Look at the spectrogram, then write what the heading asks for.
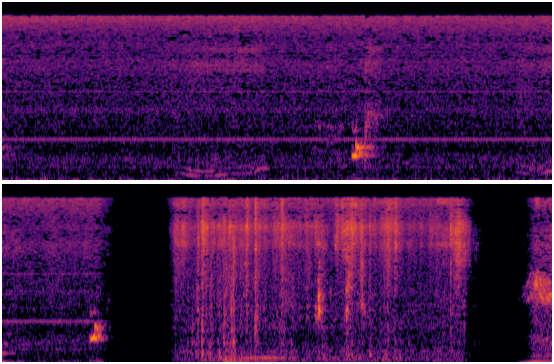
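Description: A sleeping Olde English Bulldogge puppy snores with slow, low, rumbling breaths over a faint steady hum.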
